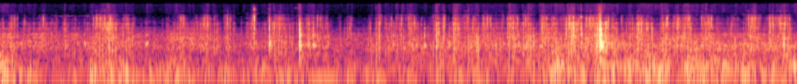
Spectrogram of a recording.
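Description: Wind rushing over the microphone and low road rumble from riding a bicycle, with scattered light rattles and clicks and one louder clack about nine seconds in.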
